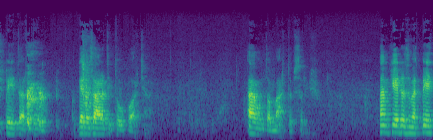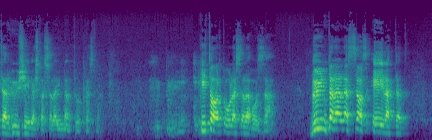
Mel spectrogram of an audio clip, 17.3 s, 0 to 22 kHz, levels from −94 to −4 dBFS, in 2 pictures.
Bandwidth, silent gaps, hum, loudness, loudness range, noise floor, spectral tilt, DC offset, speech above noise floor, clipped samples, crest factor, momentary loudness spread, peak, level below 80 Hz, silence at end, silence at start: 14.5 kHz; none; none; -23 LUFS; 8 LU; -58 dBFS; -4 dB/octave; under 0.1%; 34 dB; under 0.1%; 26 dB; 23 LU; 0 dBFS; -80 dBFS; 0.5 s; 0 s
